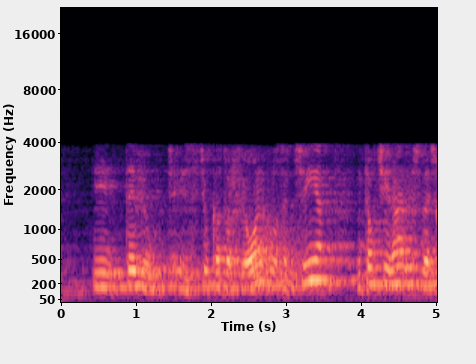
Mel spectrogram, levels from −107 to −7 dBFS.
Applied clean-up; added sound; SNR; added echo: none; none; none; reverberation time 2.0 s.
